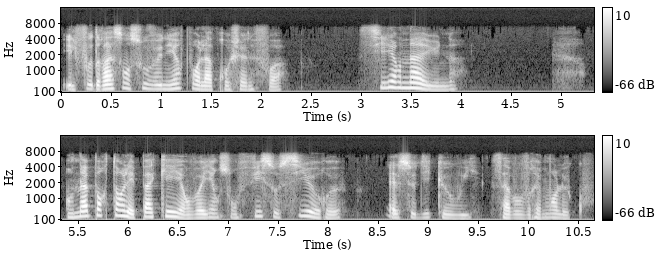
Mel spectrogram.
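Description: Expressive woman reading a storybook. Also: lowish voice, moderate pace, no room sound. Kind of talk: storybook narration. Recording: dull, dry recording.

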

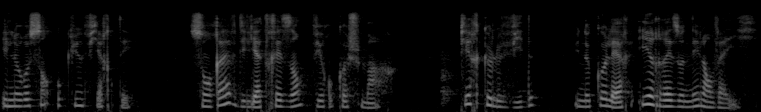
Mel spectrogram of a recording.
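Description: Woman calmly reading a story. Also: on the low side, a little hiss or hum. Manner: measured, expressive, sometimes drops to near whisper. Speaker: narrator. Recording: slightly dull lo-fi recording.

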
